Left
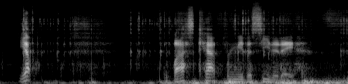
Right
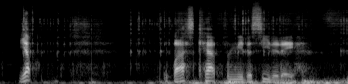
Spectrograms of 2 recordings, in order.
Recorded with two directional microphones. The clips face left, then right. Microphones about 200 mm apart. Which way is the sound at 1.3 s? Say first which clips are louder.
Right 7 dB; 25° right (ahead or behind).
